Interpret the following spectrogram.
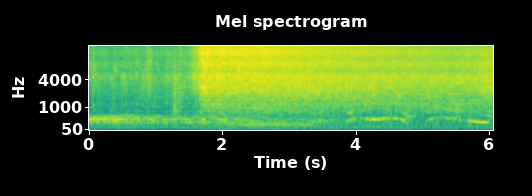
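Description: Food going into hot oil in a frying pan on a gas stove: a sizzle breaks out suddenly about a second and a half in and keeps going as a steady hiss of frying.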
